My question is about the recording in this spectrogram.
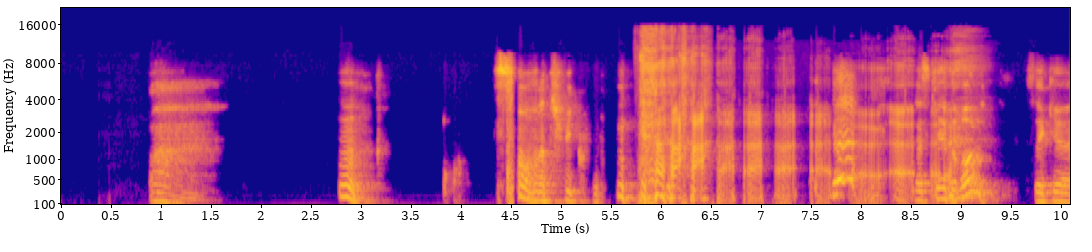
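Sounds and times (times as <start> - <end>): man sighing: 6.2 - 9.2.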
